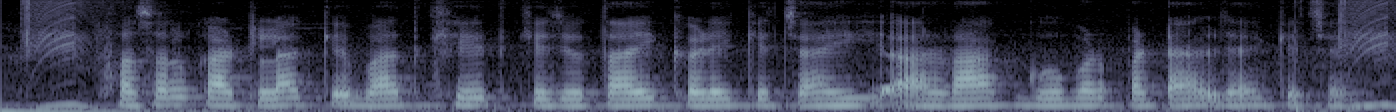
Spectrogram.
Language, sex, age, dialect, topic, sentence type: Magahi, male, 18-24, Western, agriculture, statement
